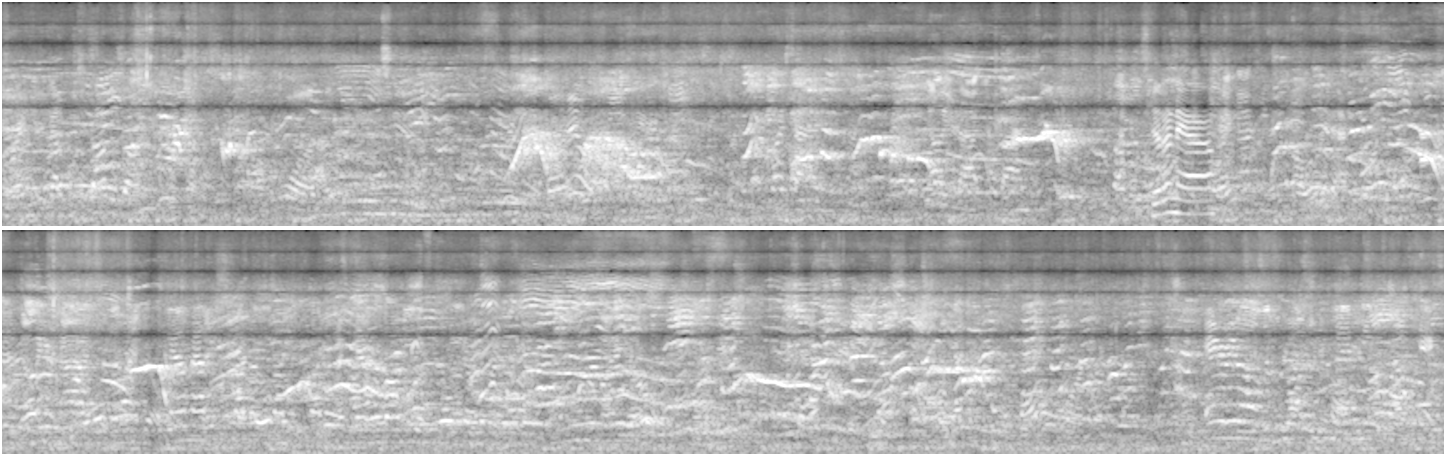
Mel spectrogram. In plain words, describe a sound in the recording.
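A man talks calmly to children nearby in an echoing indoor pool.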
